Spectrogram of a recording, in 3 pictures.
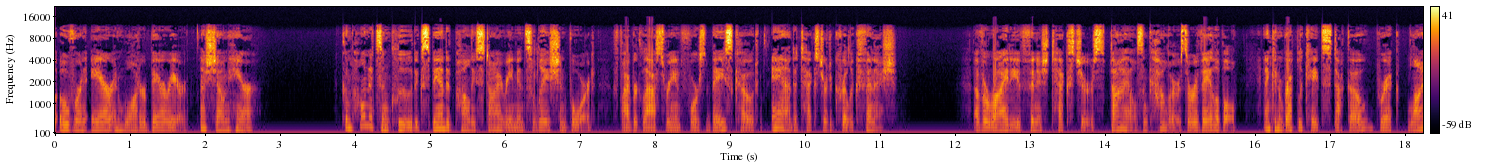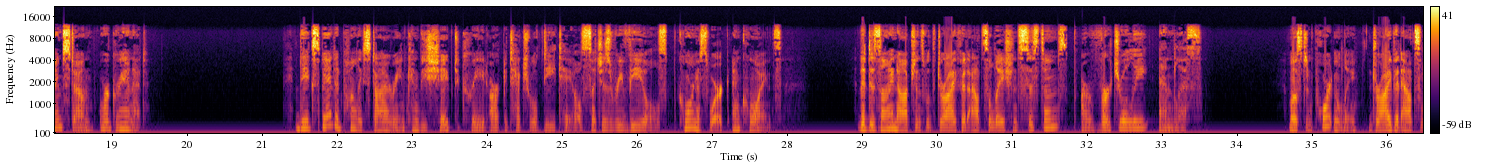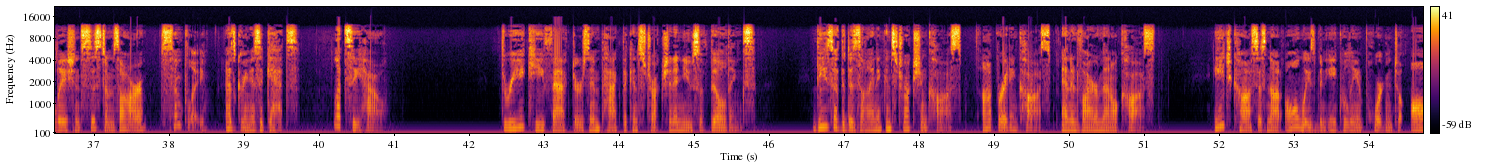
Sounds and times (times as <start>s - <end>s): Speech synthesizer: 0.0s - 2.7s, 3.8s - 11.2s, 12.3s - 19.5s, 21.4s - 27.9s, 29.0s - 33.5s, 34.7s - 40.9s, 42.5s - 45.8s, 46.6s - 51.2s, 52.0s - 54.7s.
